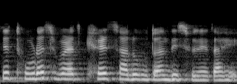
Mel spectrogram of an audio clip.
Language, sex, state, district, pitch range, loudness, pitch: Marathi, female, Maharashtra, Pune, 215-255 Hz, -16 LUFS, 240 Hz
